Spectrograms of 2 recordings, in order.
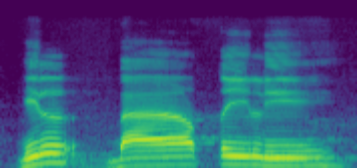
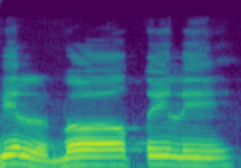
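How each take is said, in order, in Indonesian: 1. Bunyi ba terdengar tipis dan jelas. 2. Bunyi ba terdengar tebal dan tidak sempurna. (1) "Tapi kalau ditarik"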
